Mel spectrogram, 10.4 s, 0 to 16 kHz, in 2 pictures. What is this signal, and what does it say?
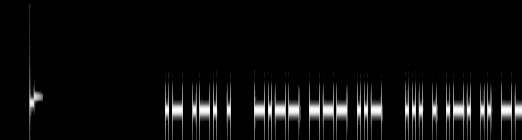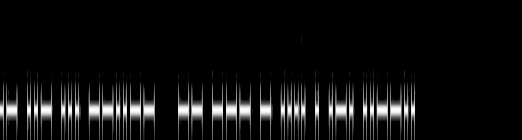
Morse code, heard as a keyed tone, about 34 wpm, 700 Hz. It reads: ARE YOU SERIOUS, MOTHER?
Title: Sentences from Top 1100 Words 35wpm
